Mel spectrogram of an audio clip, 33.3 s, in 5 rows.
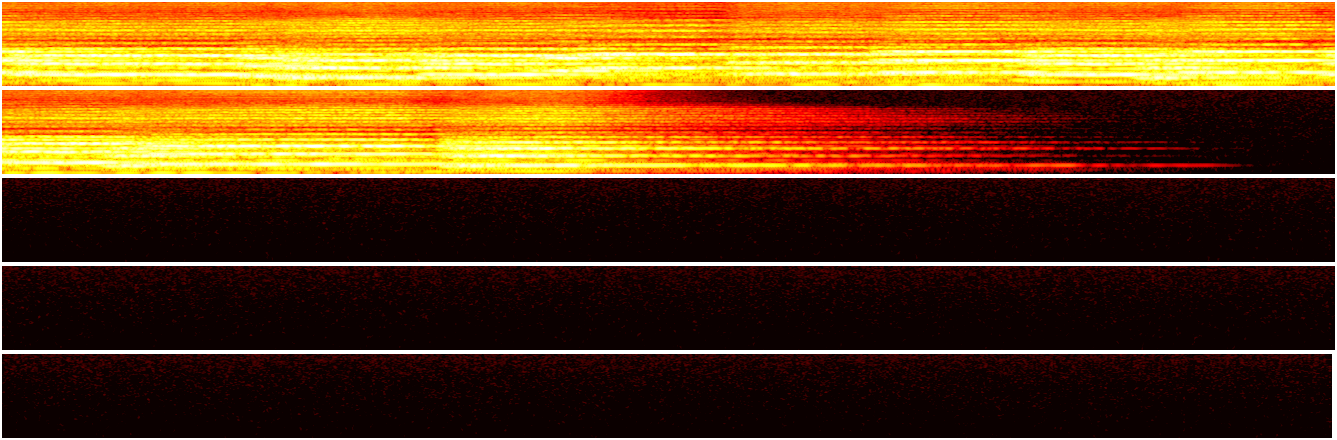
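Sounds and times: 
soprano singing practice music: 0:00.0 - 0:10.7.

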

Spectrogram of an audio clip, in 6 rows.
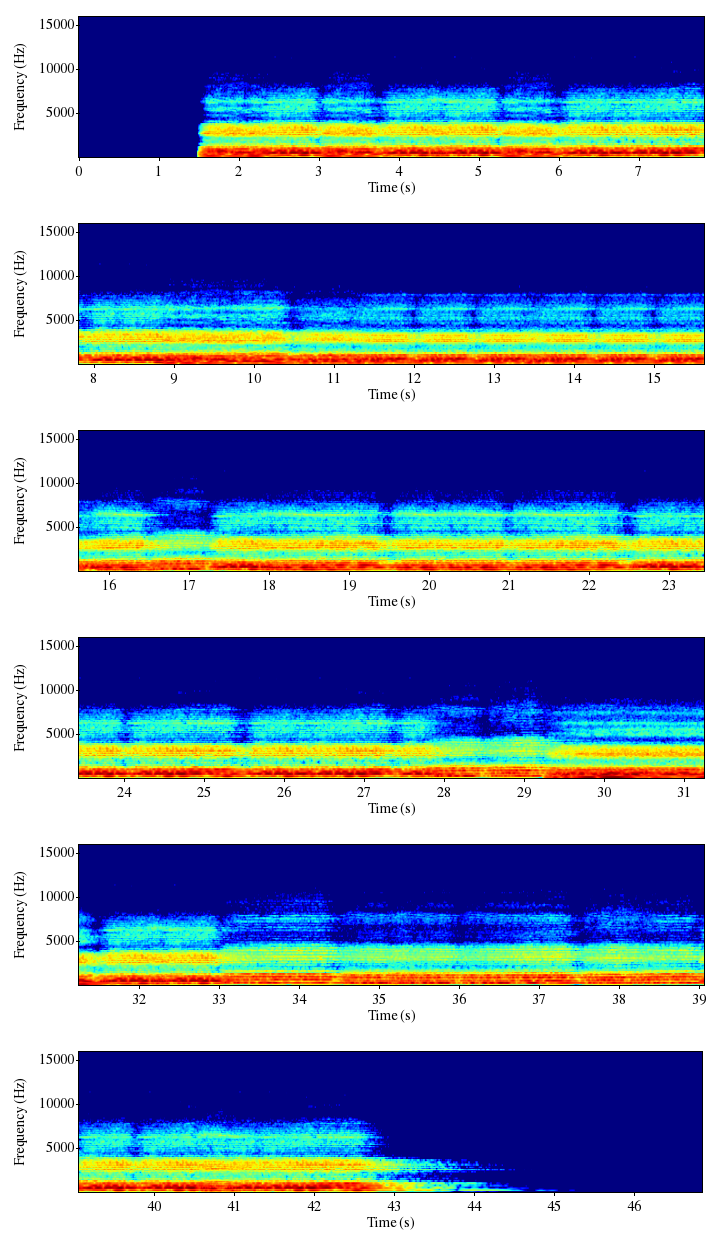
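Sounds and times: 
tenor SATB practice part: 0:01.5 - 0:43.6.

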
